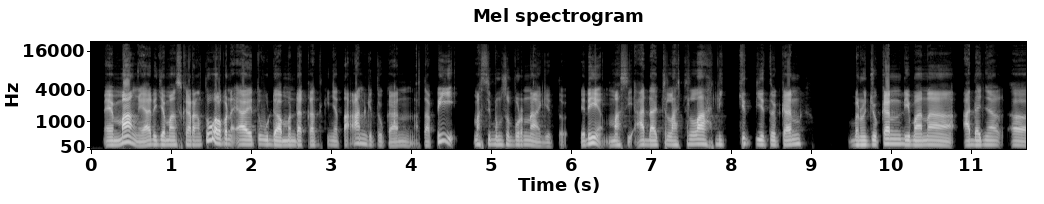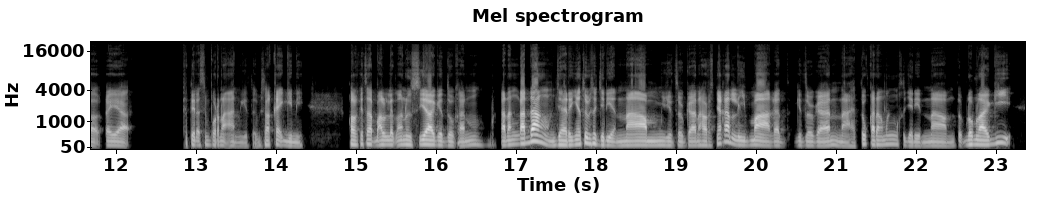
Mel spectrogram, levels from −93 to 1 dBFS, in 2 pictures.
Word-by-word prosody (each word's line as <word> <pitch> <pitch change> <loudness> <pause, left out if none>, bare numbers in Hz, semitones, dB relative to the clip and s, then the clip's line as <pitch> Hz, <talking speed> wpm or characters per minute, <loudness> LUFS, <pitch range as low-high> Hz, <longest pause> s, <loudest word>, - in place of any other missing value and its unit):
emang 115 -3 +6
ya 105 +4 +4
di 125 0 -3
jaman 120 -1 +2
sekarang 120 -1 0
tuh - - +3
walaupun 145 -2 +5
AI 125 -1 +4
itu, 130 -2 -4
udah 115 -2 +4
mendekat 115 0 -2
kenyataan 115 +6 -2
gitu 115 -5 -10
kan, 100 +1 -5
tapi - - -2 0.2
masih 135 - -6
belum 125 -1 -5
sempurna 120 -3 -2
gitu. 90 -2 -13 0.2
Jadi, 155 +8 +4
masih 110 +1 -3
ada 120 -1 +1
celah-celah 130 +2 +1
dikit 125 +5 -8
gitu 125 -2 -2
kan, 125 +4 +2 0.6
menunjukkan 125 +4 +2
di 125 - +3
mana 115 -2 +2
adanya, 115 +1 -1
eee, 110 -3 -1
kayak, 105 -2 -2 0.7
ketidaksempurnaan, 115 -6 -5
gitu. 85 -1 -15
Misalnya - - -4
kayak 105 - 0
gini, 95 -3 -6 0.6
kalau - - +4
kita - - +1
mau 115 - 0
lihat 120 -1 -2
manusia 125 +1 +4
gitu 110 -1 -3
kan, 110 +4 -6 0.2
kadang-kadang 150 - +5
jarinya 115 +2 +1
tuh 155 +3 0
bisa 150 - -1
jadi 115 -4 -2
6 110 +1 +3
gitu 105 -2 -6
kan, 105 +2 -1
harusnya 110 +5 0
kan 200 0 +3
5 115 -3 +3
kan 105 -1 -4 0.2
gitu 105 -2 -7
kan, 105 +3 +1
nah 90 -4 -5
itu 135 - -6
kadang 125 -1 -2
bisa 130 -5 -9
jadi 95 -2 -6
6 95 -1 -3
tuh. - - -9
Belum 125 +2 -1
lagi, 130 +8 +2
115 Hz, 170 wpm, -25 LUFS, 105-125 Hz, 0.7 s, emang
